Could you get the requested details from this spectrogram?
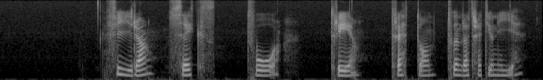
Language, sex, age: Swedish, female, 21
